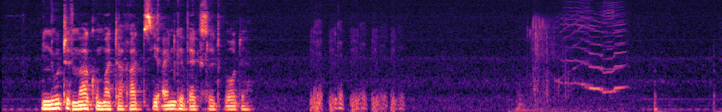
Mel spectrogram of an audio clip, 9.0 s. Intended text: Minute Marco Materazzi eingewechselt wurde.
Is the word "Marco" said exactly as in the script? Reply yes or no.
yes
